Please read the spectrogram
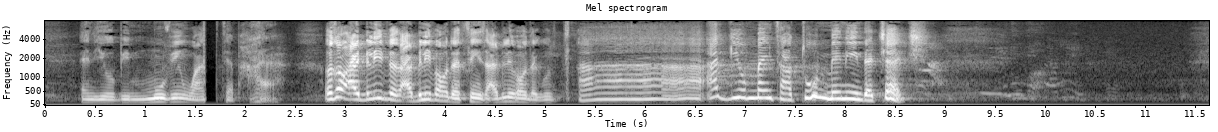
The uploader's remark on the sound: Preached at The FLOW Church Service. First Love Studio.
